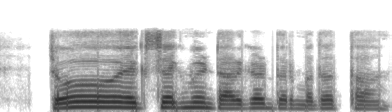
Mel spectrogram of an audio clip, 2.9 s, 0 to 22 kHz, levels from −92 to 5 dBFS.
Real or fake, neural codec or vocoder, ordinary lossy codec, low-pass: real; none; Opus, 24 kbps; 7.2 kHz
